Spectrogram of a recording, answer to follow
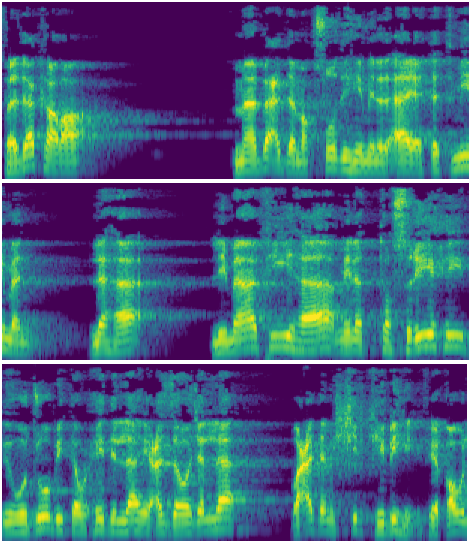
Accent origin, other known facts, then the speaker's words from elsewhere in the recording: Saudi Arabia; موجود عندنا في السعودية، لكن أنتم في مصر ما عندكم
